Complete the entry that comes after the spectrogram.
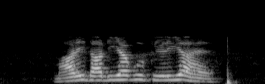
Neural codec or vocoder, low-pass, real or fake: none; 3.6 kHz; real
